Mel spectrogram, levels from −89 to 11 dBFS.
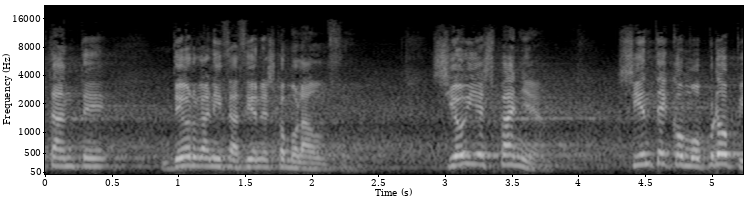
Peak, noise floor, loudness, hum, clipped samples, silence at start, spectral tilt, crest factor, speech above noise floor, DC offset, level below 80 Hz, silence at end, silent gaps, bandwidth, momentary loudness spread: -4 dBFS; -43 dBFS; -23 LUFS; none; under 0.1%; 0 s; -3.5 dB/octave; 20 dB; 21 dB; under 0.1%; -72 dBFS; 0 s; none; 15 kHz; 20 LU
